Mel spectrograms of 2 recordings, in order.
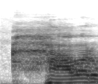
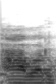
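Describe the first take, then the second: First: The word starts with an audible h sound. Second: The word starts with a vowel, no h sound. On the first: The speaker calls it wrong. "हावर बोल देते हैं, तो ये गलत है" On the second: The speaker calls it right. "आवर को भी आ"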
